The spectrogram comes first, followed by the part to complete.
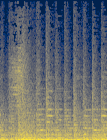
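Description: Dramatic trailer music: a fast, steady pulse of about four beats a second over held tones, with a brief swell of hiss about half a second in.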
